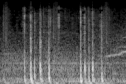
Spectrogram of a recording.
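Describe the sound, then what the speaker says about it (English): A horse whinnies in a short, bright burst over rapid clip-clopping hooves, all close and loud in an animated animal-sounds song for kids. "Horse says neigh."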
